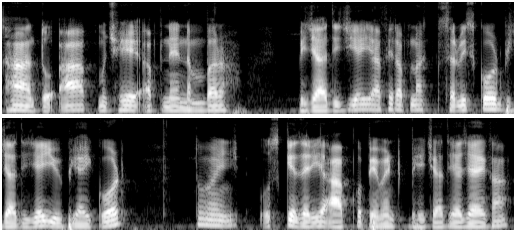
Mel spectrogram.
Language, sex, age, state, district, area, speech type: Urdu, male, 45-60, Telangana, Hyderabad, urban, spontaneous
